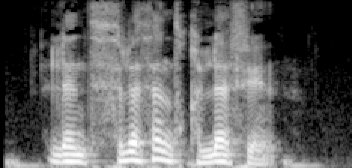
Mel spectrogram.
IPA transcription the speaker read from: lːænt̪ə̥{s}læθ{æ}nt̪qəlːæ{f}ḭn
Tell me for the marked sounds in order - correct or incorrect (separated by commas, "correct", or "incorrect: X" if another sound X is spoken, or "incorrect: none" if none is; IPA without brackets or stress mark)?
incorrect: θ, correct, correct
